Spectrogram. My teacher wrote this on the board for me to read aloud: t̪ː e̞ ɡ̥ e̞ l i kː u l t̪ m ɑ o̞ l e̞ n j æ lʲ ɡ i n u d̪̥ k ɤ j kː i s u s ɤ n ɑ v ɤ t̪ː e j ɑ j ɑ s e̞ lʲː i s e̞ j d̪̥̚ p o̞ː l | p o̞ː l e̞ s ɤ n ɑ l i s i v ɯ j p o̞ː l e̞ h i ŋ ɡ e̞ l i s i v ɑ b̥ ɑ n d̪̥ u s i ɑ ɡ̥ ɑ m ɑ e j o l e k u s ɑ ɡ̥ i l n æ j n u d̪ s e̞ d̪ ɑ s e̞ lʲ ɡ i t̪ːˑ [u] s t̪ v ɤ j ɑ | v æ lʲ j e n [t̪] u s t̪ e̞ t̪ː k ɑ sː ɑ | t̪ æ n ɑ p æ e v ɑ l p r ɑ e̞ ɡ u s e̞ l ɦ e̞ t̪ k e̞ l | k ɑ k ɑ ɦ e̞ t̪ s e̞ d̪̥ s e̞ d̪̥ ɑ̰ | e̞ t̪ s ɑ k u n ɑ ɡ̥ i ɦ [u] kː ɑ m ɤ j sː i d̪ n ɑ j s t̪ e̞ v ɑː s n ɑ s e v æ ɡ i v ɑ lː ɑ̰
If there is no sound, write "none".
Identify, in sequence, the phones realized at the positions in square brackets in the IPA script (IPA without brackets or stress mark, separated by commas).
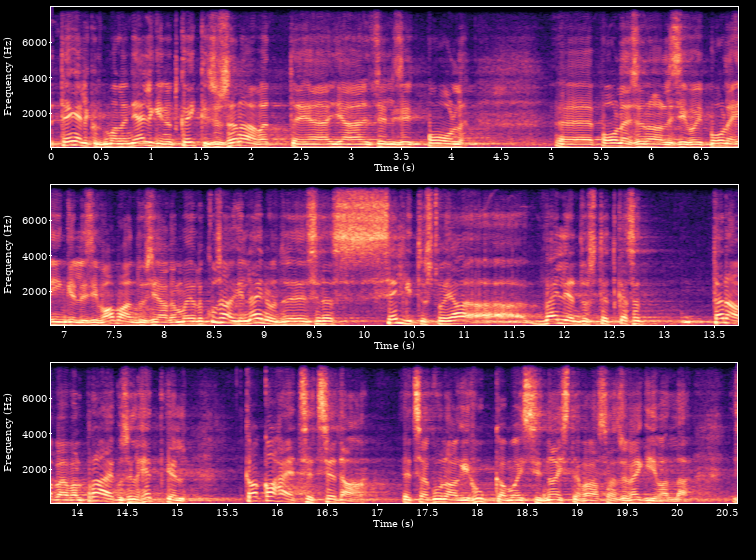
u, d̪, u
